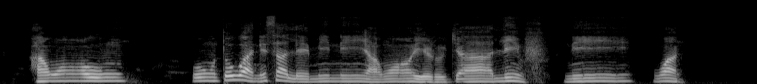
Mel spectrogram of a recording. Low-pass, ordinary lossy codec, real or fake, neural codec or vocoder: 9.9 kHz; AAC, 48 kbps; fake; vocoder, 22.05 kHz, 80 mel bands, WaveNeXt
